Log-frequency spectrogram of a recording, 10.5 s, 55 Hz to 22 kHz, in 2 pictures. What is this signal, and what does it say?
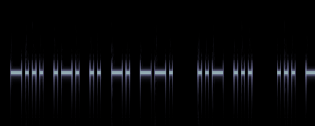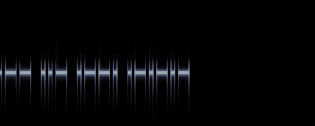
Morse code, heard as a keyed tone, about 20 wpm, 700 Hz. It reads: BRING US SOUP.
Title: Sentences from Top 1000 Words - Review Part 6 - 20wpm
